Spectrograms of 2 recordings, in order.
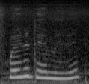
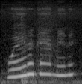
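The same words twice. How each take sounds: First: Said in the usual way. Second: Higher, louder double take; suddenly catching the mistake; real startled realisation. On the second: Real, not acted. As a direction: wait a damn minute, now alarmed. Repeats louder after catching mistake.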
